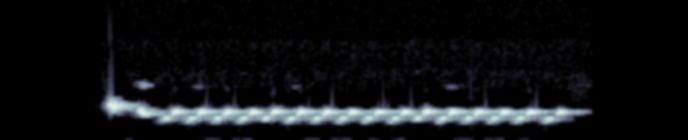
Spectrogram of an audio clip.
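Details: Turkish goldfinch in Istanbul delivering a high opening note followed by a long, even trill of alternating paired notes, steady in pitch for over two seconds.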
